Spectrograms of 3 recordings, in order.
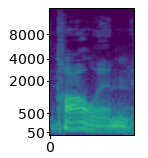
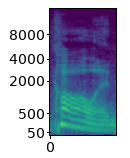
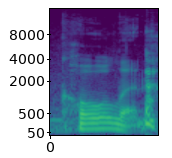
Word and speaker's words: Colin: so then he spells Colin you know and I said said oh that's the problem see we would pronounce that colon you know and so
